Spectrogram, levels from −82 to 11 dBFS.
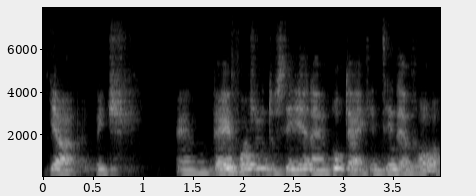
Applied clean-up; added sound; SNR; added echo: neural mask model DeepFilterNet 3.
